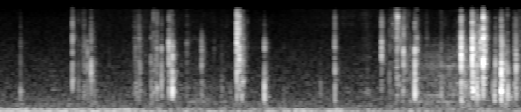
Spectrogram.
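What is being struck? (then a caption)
Thin plastic snack bag of soft candies. A small crinkly plastic Fini Hooplas licorice candy bag, full of soft licorice candies, is held between both hands and tapped and crinkled with fingertips and nails. It makes a quick series of sharp, bright crackles and taps over a faint low hum, with the loudest bursts clustered near the end.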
